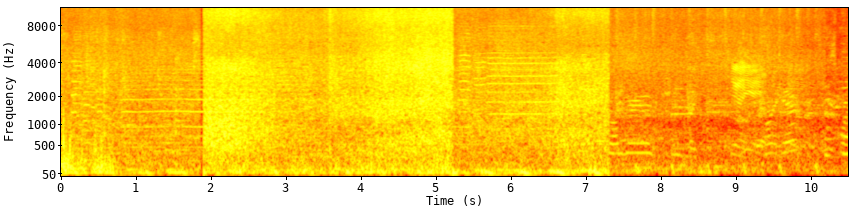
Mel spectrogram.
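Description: Sea surf breaking and rushing on a sandy beach, loudest as a full hiss from about two to five seconds in, under background music with steady tones. Around seven seconds in the surf drops away and the music, with voices, carries on.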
